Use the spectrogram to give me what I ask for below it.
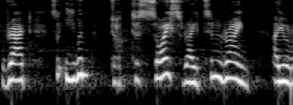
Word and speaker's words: Seuss: Seuss but do you know his real name how you pronounce it it's like voice can you say voice dr. sois can you all say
